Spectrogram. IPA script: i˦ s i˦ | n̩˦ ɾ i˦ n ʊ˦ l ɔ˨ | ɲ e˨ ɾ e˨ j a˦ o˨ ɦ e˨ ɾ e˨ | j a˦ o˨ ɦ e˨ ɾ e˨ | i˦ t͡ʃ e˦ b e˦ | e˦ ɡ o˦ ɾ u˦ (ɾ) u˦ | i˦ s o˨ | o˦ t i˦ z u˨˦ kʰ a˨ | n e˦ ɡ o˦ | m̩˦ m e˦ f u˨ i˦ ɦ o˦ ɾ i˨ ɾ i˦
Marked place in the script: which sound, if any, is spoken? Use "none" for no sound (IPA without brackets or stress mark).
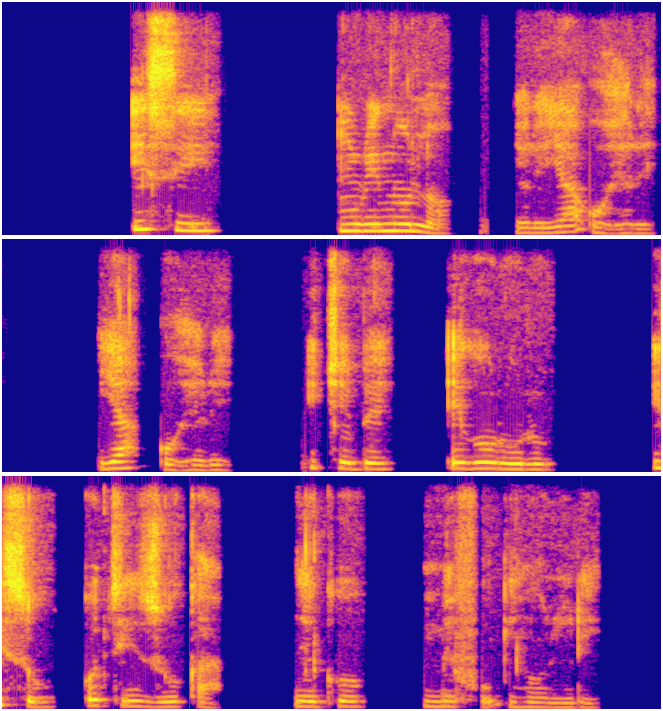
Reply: ɾ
